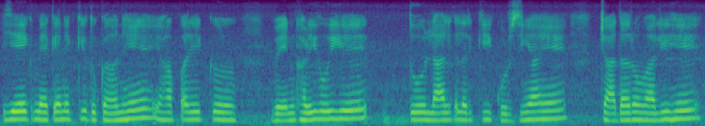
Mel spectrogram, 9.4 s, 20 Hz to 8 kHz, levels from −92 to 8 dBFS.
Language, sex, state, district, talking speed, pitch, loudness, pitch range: Hindi, female, Madhya Pradesh, Bhopal, 70 wpm, 175 Hz, -14 LUFS, 170-190 Hz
